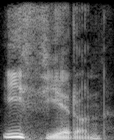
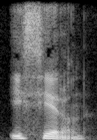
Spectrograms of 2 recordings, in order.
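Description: First: Hicieron with a lisped th for the c; Castilian pronunciation. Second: Hicieron with an s sound for the c; Latin American pronunciation. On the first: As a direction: say the c in Hicieron as English th. Teacher models Castilian, then Latin American. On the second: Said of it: "using Latin American pronunciation". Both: Shown as a demonstration.

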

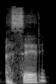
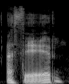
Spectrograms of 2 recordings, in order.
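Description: First: Hacer with an "s" sound, a-SER; Argentinian pronunciation. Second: Hacer with a "th" sound, a-THER; Castilian pronunciation. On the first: Teacher showing Argentinian pronunciation, hacer said with s. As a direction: say the c in "hacer" as a plain s. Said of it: "in an Argentinian pronunciation". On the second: Teacher giving the standard infinitive, hacer said with th. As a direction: say the c in "hacer" like English th. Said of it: "or in an Argentinian pronunciation". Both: Shown as a demonstration.

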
